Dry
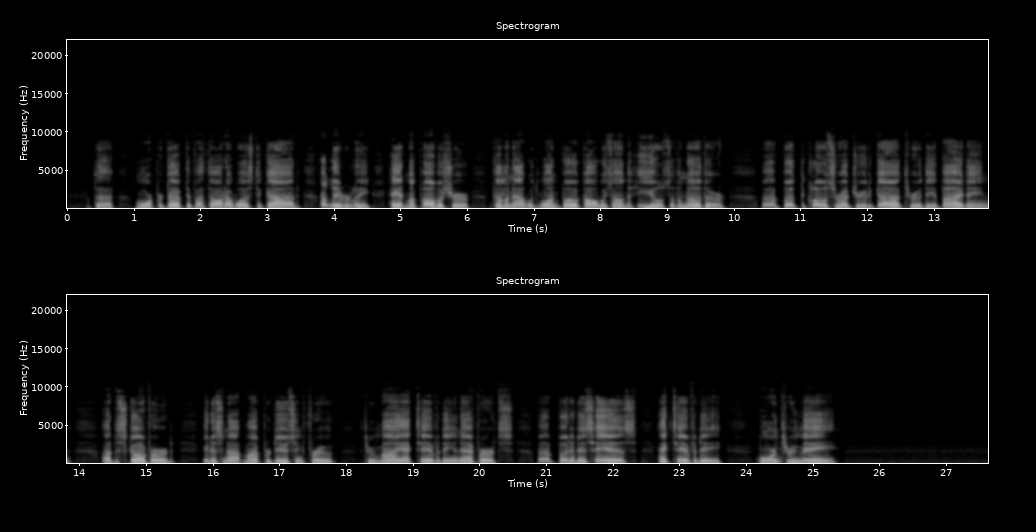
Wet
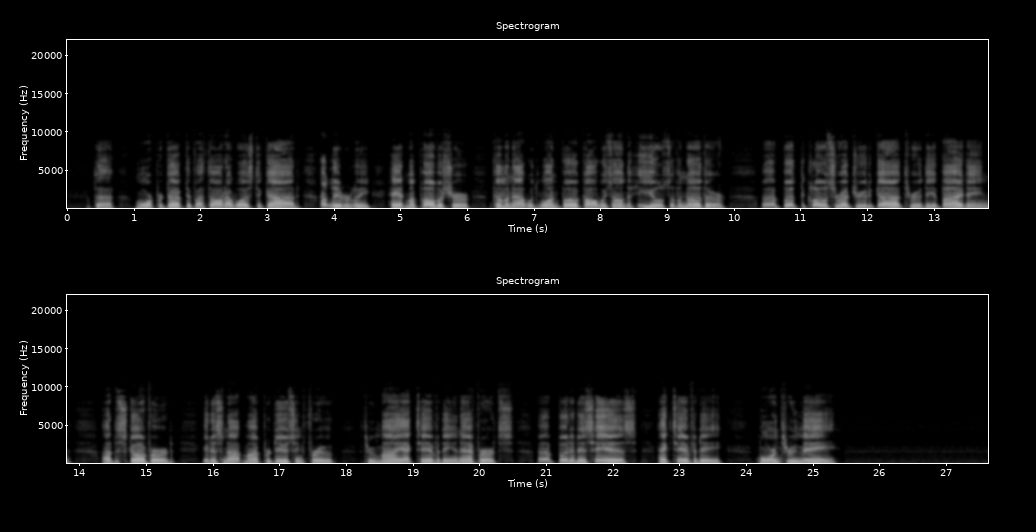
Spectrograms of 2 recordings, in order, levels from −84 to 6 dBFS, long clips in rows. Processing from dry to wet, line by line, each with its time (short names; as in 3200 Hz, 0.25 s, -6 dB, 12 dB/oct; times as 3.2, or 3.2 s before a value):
3.89–5.28 high shelf 5800 Hz -9.5 dB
